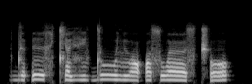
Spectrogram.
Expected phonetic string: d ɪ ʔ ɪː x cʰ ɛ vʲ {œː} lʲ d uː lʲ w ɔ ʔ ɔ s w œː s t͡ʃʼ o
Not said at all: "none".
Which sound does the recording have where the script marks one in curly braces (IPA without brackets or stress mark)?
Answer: œ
